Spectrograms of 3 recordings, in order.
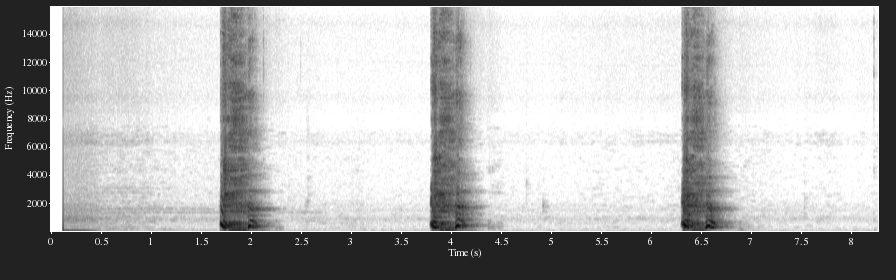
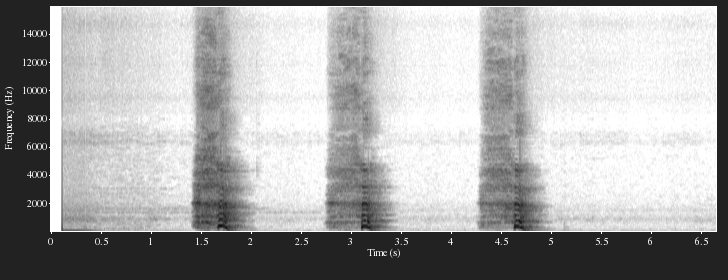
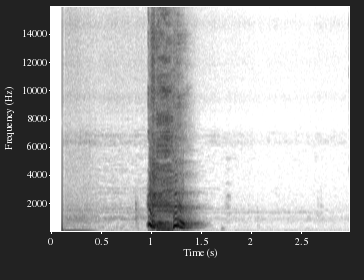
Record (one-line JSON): {"three_cough_length": "8.3 s", "three_cough_amplitude": 30732, "three_cough_signal_mean_std_ratio": 0.29, "exhalation_length": "6.7 s", "exhalation_amplitude": 30003, "exhalation_signal_mean_std_ratio": 0.29, "cough_length": "3.0 s", "cough_amplitude": 31721, "cough_signal_mean_std_ratio": 0.32, "survey_phase": "alpha (2021-03-01 to 2021-08-12)", "age": "18-44", "gender": "Female", "wearing_mask": "No", "symptom_none": true, "smoker_status": "Never smoked", "respiratory_condition_asthma": false, "respiratory_condition_other": false, "recruitment_source": "REACT", "submission_delay": "6 days", "covid_test_result": "Negative", "covid_test_method": "RT-qPCR"}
